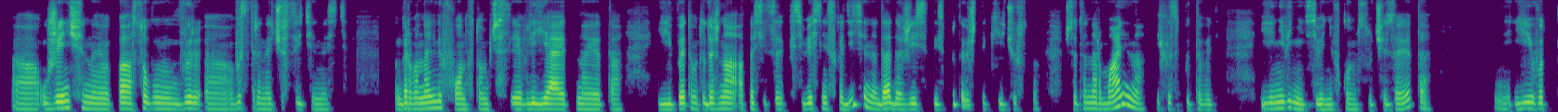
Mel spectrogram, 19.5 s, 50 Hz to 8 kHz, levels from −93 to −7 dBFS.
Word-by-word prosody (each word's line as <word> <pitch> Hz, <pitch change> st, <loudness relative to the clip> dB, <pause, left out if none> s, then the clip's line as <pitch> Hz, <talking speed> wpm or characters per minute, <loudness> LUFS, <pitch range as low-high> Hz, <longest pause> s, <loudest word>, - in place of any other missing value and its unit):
а, 140 Hz, 0 st, -1 dB
у 145 Hz, -, -4 dB
женщины 155 Hz, -4 st, +5 dB
по-особому 145 Hz, -1 st, +2 dB
выра 150 Hz, +1 st, +2 dB
а, 140 Hz, -1 st, -4 dB
выстроенная 140 Hz, -2 st, -3 dB
чувствительность. 135 Hz, -, -2 dB, 0.6 s
Гормональный 150 Hz, +4 st, +2 dB
фон 140 Hz, -3 st, -1 dB
в -, -, -10 dB
том 140 Hz, 0 st, -3 dB
числе 145 Hz, +2 st, +2 dB
влияет 135 Hz, -1 st, +4 dB
на 135 Hz, -1 st, 0 dB
это. 130 Hz, +1 st, -6 dB, 0.4 s
И 135 Hz, +1 st, -1 dB
поэтому 150 Hz, +3 st, +2 dB
ты -, -, -3 dB
должна 150 Hz, 0 st, +3 dB
относиться 145 Hz, -1 st, -3 dB
к -, -, -33 dB
себе 145 Hz, +2 st, +1 dB
снисходительно, 155 Hz, -, -1 dB
да, 145 Hz, +3 st, +5 dB
даже 140 Hz, -1 st, 0 dB
если 135 Hz, -2 st, 0 dB
ты -, -, -3 dB
испытываешь 140 Hz, -, -3 dB
такие 135 Hz, 0 st, -10 dB
чувства, 130 Hz, -, -6 dB, 0.3 s
что -, -, -3 dB
это -, -, -6 dB
нормально 155 Hz, -, +3 dB
их -, -, -7 dB
испытывать, 130 Hz, -3 st, -8 dB, 0.6 s
и 150 Hz, -, -2 dB
не 160 Hz, +2 st, +2 dB
винить 145 Hz, -7 st, -1 dB
себя 135 Hz, -, +1 dB
ни 130 Hz, -, -3 dB
в 130 Hz, -, -11 dB
коем 135 Hz, -1 st, -6 dB
случае 130 Hz, 0 st, -2 dB
за 140 Hz, +2 st, -3 dB
это. 190 Hz, -, -2 dB, 0.8 s
И 150 Hz, +2 st, -4 dB
и -, -, +2 dB
вот 150 Hz, -1 st, -1 dB
140 Hz, 150 wpm, -27 LUFS, 135-150 Hz, 0.8 s, женщины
